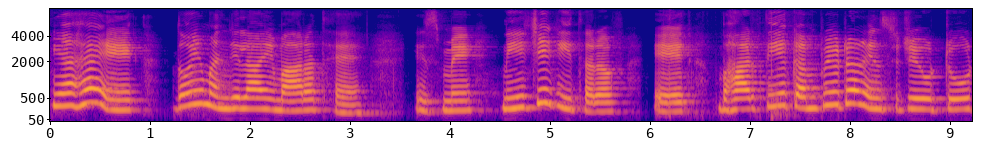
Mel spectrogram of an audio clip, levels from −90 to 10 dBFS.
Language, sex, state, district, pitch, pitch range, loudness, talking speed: Hindi, female, Uttar Pradesh, Etah, 245 Hz, 215-285 Hz, -17 LUFS, 105 wpm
